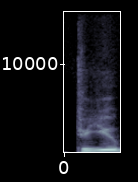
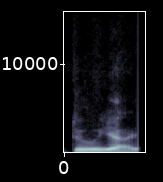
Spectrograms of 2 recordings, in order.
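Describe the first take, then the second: First: The word you is said fully. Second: The word you is reduced to ya. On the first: "So do you becomes" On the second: "in this case do ya"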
